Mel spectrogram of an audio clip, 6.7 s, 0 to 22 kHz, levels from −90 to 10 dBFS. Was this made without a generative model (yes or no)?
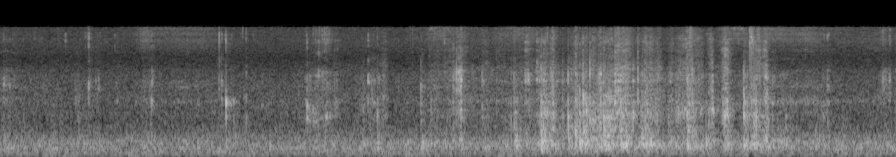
yes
